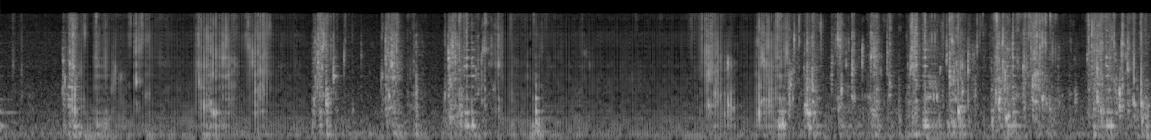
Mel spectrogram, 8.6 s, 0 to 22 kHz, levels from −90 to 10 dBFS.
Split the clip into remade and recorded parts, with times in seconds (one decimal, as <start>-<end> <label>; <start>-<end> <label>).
0.0-0.6 recorded; 0.6-2.3 remade; 2.3-3.7 recorded; 3.7-5.9 remade; 5.9-8.6 recorded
